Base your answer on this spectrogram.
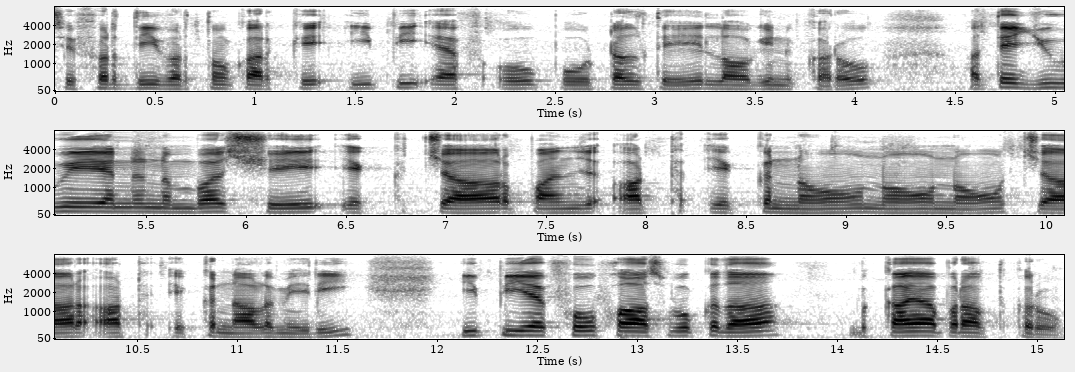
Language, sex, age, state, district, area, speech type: Punjabi, male, 30-45, Punjab, Bathinda, rural, read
